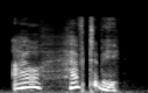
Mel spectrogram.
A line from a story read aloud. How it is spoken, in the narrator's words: smiles shakily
